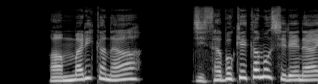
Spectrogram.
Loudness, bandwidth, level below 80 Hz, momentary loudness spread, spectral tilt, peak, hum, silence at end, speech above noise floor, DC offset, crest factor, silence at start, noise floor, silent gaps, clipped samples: -18 LUFS; 16 kHz; -64 dBFS; 9 LU; -5 dB/octave; -4 dBFS; none; 0 s; 54 dB; under 0.1%; 14 dB; 0.5 s; -70 dBFS; none; under 0.1%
